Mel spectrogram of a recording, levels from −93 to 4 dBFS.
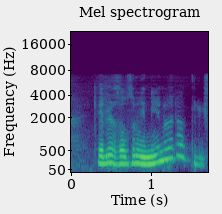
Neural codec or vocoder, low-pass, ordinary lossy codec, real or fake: codec, 44.1 kHz, 2.6 kbps, DAC; 7.2 kHz; none; fake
